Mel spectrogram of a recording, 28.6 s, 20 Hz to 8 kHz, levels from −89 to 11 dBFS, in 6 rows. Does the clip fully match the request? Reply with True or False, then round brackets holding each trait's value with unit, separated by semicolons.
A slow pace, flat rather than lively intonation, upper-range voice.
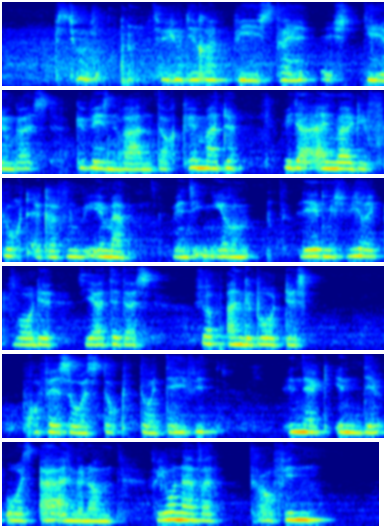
True (80 wpm; 2.1 semitones; 230 Hz)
